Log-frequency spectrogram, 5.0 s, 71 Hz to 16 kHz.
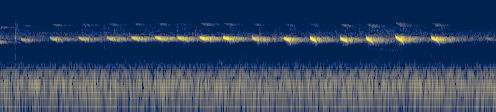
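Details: Osprey at a nest on a live nest camera, 26 July 2016: a steady series of short, sharp whistled chirps, about three per second, growing louder, over low background rumble.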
